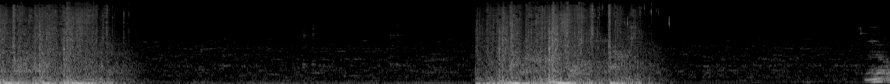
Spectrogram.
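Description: Weapon fire in the Warhammer 40,000: Sanctus Reach strategy game comes as two loud, dense bursts about three seconds apart, each roughly a second long, with a quieter stretch of battlefield noise between them.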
